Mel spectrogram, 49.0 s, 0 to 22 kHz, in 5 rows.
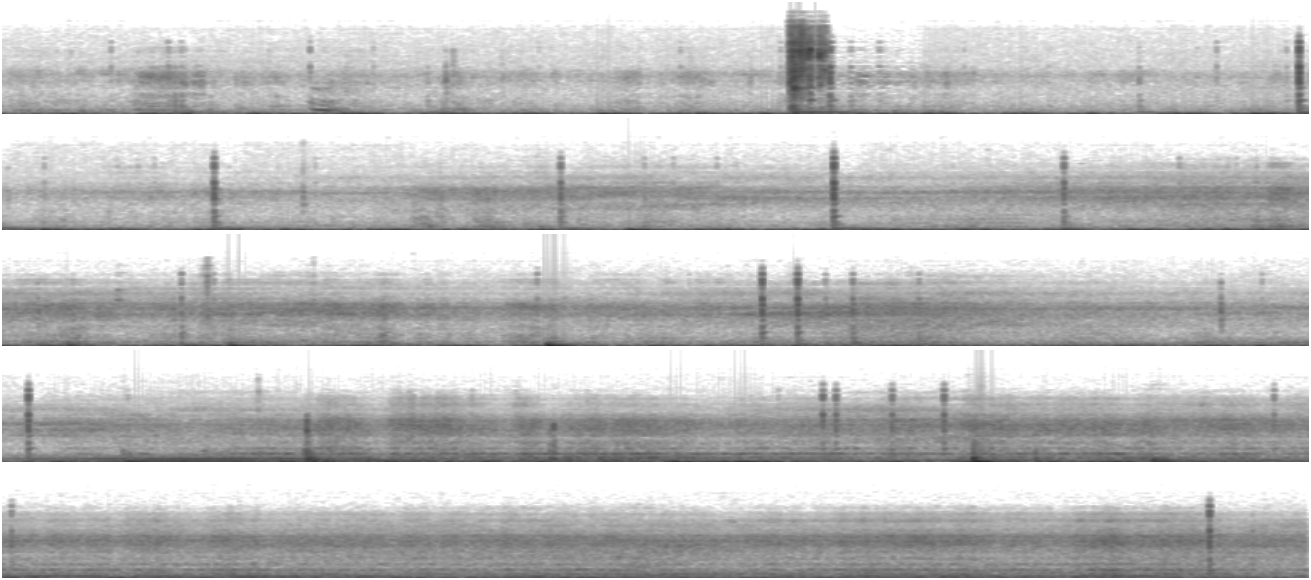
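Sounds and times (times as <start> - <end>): electric unicycle humming: 0.0 - 49.0
wind rumbling on microphone: 0.0 - 49.0
sharp clicks: 6.0 - 6.4.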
